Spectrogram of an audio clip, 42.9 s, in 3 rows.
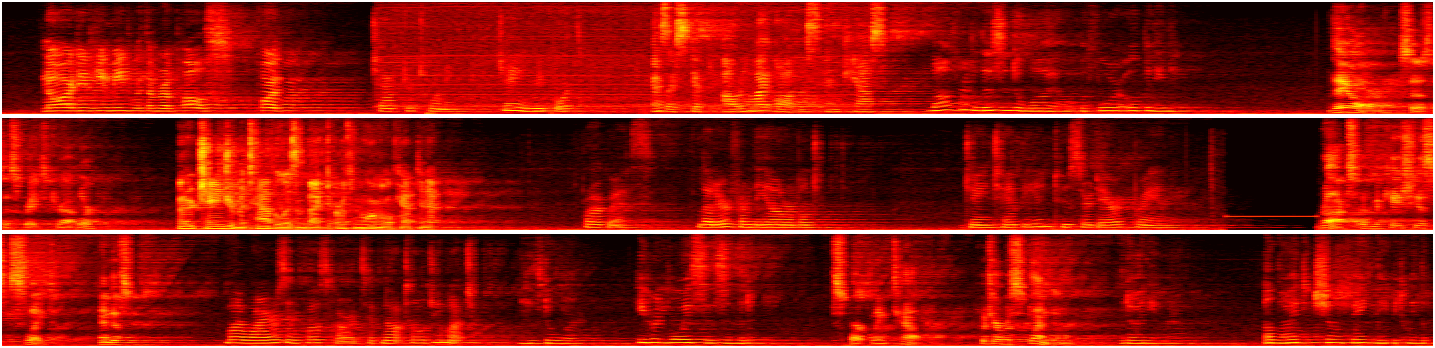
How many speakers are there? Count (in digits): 6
